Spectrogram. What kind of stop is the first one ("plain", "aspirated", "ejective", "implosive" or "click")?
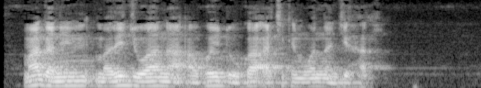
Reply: plain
